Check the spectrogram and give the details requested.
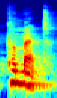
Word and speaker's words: comment: heard many speakers say comment now whether you use this word as a noun or as a verb the first syllable is always calm so it's never a comment it's a comment word number 11 is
